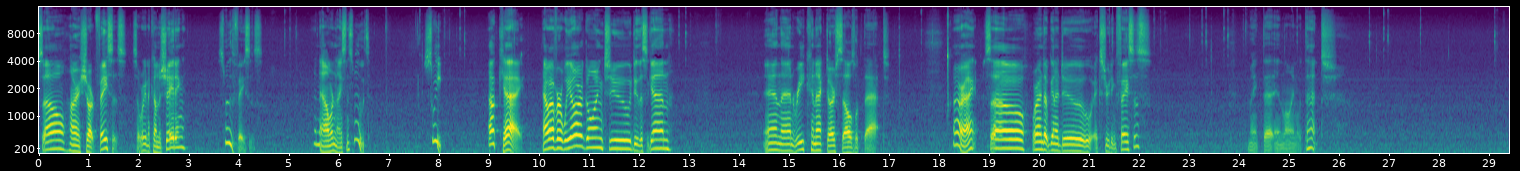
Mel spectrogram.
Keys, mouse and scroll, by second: 1.3-4.3 drag, 4.4 Tab, 4.7 scroll down 6, 5.0-7.0 middle drag, 7.0 KP_3, 7.7-8.2 shift+middle drag, 8.2 Tab, 8.5 right click, 9.3-11.2 shift+middle drag, 11.2 e, 13.6 KP_7, 14.2 scroll up 2, 14.8-16.4 drag, 16.4 ctrl+right click, 16.7 KP_3, 17.8-19.0 shift+middle drag, 19.0 e, 21.7 right click, 22.4 g, 23.8 ctrl+right click, 24.2 KP_7, 25.2-27.0 drag, 27.0 right click, 27.7-29.4 drag.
